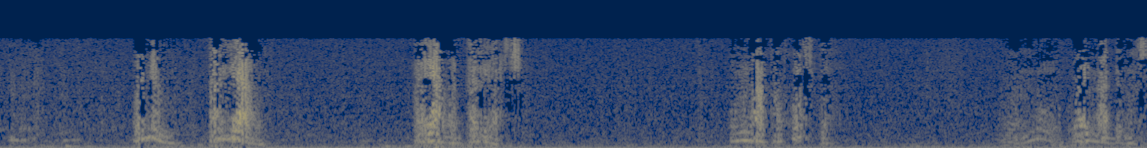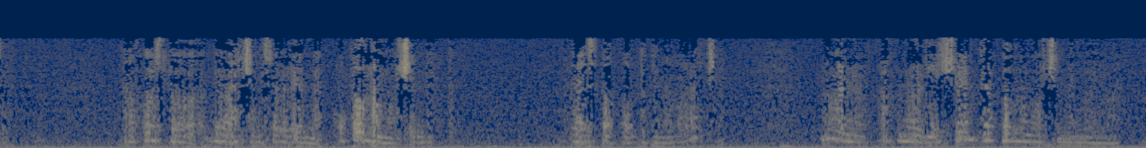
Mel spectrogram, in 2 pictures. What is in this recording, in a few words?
negidal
